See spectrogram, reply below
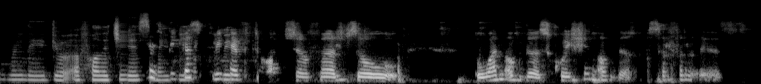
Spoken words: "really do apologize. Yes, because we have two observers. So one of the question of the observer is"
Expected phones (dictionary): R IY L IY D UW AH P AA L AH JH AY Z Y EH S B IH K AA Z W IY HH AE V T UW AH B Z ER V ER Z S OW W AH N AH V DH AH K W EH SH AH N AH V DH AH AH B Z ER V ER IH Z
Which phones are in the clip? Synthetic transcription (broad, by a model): R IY L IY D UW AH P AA L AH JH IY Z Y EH B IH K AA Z W IY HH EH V T UW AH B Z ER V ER S OW W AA N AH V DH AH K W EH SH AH N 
